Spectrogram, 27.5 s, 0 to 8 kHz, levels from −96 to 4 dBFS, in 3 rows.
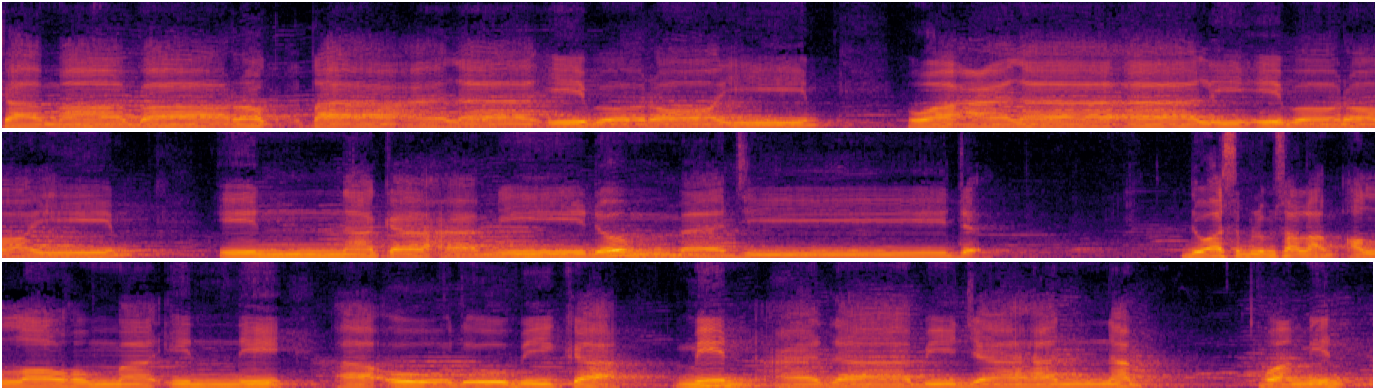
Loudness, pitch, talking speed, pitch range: -22 LUFS, 145 Hz, 50 wpm, 140-150 Hz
